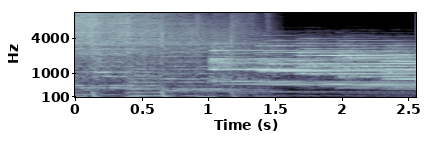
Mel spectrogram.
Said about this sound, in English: I do, ding dong! Sound of wedding bells.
